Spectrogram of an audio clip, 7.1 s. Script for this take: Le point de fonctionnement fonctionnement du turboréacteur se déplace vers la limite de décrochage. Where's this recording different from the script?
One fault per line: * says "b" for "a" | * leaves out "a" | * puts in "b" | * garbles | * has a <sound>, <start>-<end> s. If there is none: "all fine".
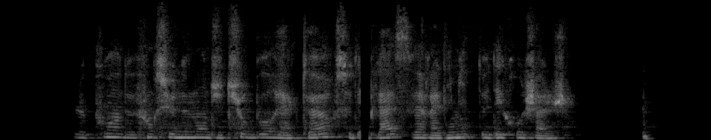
* leaves out "fonctionnement"
* has a dropout, 3.6-3.7 s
